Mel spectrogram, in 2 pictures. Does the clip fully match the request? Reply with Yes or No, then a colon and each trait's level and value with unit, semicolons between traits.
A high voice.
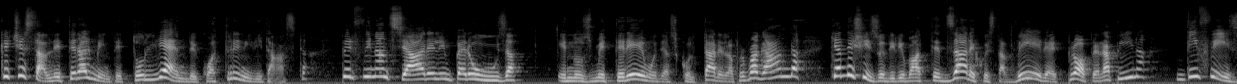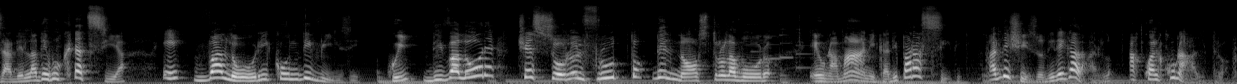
Yes: high, 220 Hz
